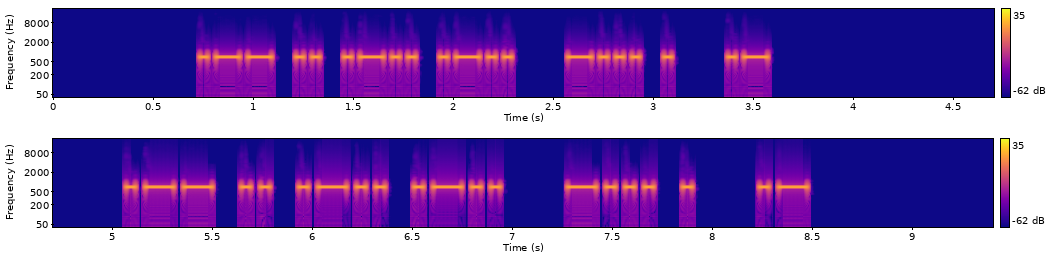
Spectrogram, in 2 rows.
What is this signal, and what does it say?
Morse code, heard as a keyed tone, about 32 wpm, 700 Hz. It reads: WILL BE A WILL BE A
